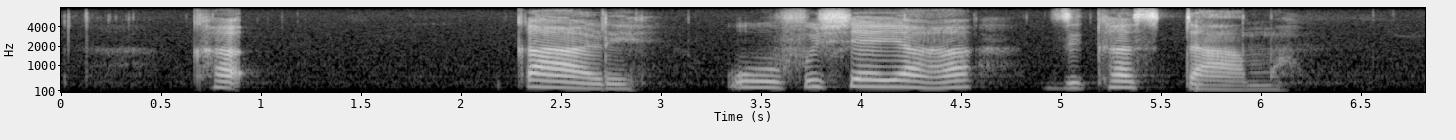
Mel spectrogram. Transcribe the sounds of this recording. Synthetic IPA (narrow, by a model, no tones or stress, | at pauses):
kʼaɺɛ | ufuʃɛjaɦa | d͡zikʰasi̥tʼaːma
